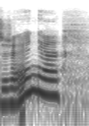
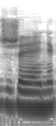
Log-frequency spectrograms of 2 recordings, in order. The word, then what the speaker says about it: Женя: Я говорю, ну да, ну вот на самом деле меня зовут Женя, но вот говорю, тяжело американцам, да, произносить это имя, поэтому я говорю Джейн.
